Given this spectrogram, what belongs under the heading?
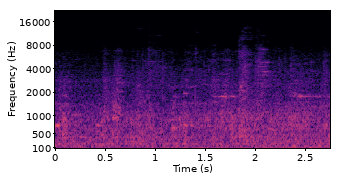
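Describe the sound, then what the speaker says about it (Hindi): The Marvi Passenger on the Thar Express route rolls along the rails with a steady, loud rumble and a rhythmic clickety-clack of wheels over the track joints, heard up close. "तो ये थराय सर की रानी ट्रेन है भाई"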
